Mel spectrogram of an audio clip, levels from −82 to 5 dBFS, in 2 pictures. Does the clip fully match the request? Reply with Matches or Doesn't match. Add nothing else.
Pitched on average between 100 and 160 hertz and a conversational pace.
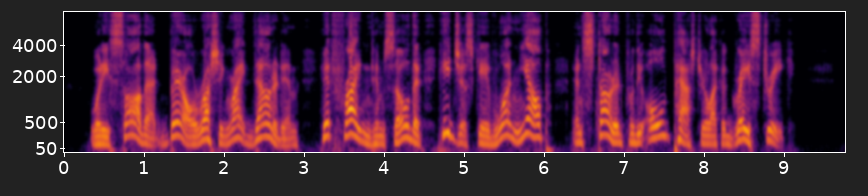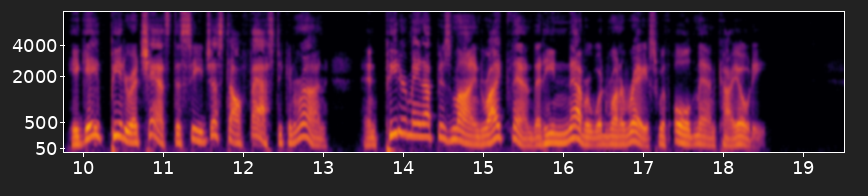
Matches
